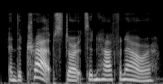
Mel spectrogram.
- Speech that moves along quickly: Yes, fast, 295 wpm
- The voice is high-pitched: Yes, high, 210 Hz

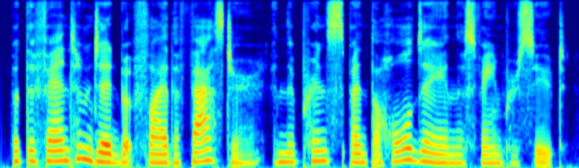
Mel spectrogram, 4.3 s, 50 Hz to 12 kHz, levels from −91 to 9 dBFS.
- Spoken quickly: Yes, fast, 260 wpm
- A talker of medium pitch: Yes, medium, 180 Hz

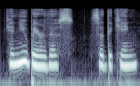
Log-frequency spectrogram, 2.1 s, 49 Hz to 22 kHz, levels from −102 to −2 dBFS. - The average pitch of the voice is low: No, high, 220 Hz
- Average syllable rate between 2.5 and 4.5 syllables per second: Yes, 4.1 syllables/s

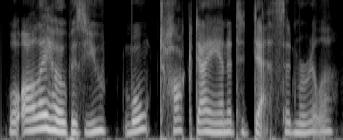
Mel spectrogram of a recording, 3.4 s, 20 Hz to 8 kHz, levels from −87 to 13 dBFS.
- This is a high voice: Yes, high, 215 Hz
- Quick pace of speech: Yes, fast, 225 wpm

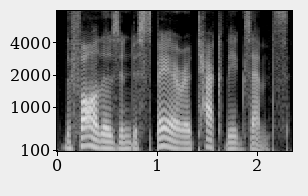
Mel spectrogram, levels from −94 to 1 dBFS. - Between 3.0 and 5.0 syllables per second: No, 5.4 syllables/s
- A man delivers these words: No, female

